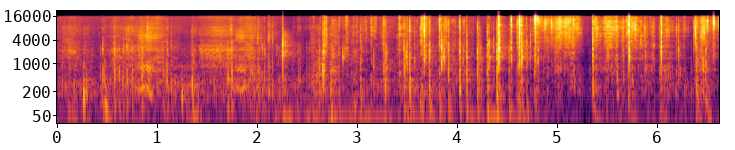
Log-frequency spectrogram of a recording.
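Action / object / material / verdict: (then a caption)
scrape / leather tote bag / leather / none. Long nails scratch and tap the side panel and flap of a large, hollow, dark-brown leather tote bag, likely faux leather. Dry, crinkly scraping runs under a steady string of sharp, bright clicks that die away almost at once.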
